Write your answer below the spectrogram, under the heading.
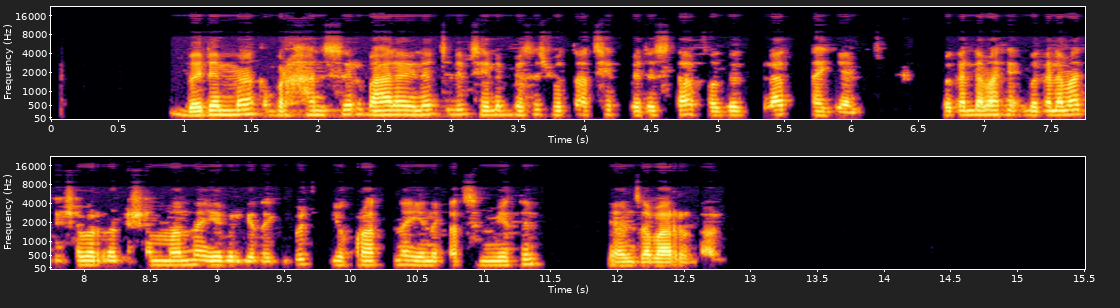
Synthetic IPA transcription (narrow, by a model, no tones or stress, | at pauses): bəd̪əmːakʼbɨɾhansɨɾbahlawinət͡ʃʼːlɨβsjɛləbːəsət͡ʃːwɔt̪ʼːat̪se̞t̪̚bəd̪əst̪ʰafəɡəɡɡɨlat̪t̪ːajːalː | bəkʼələmat̪jɛʃɛβərːəkʼəʃɛmːanːajɛβɨɾɡɛt̪ʼəkʼːit̪ʼo̞t͡ʃːjɛkʰʊɾat̪ɨnːajɛnɨkʼət̪sɨmːe̞t̪ɨn | jansʼəβarːɨkʼa̰lːu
